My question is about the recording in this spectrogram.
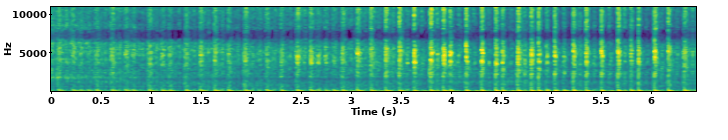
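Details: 2006 Kawasaki KFX 400 single-cylinder after a valve adjustment that first left it a no-start: now catches and runs with a quick even pulse and a few throttle blips, healthy and smooth; normal running.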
